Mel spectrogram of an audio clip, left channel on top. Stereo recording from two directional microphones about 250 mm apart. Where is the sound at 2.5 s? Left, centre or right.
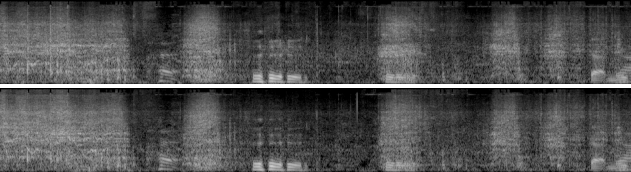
Centre.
